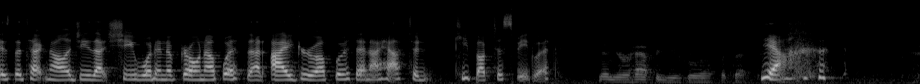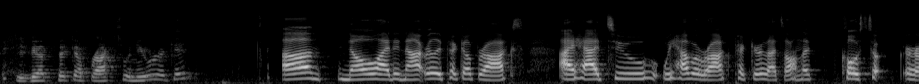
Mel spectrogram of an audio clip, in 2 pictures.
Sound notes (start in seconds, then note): 7.7 laughs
